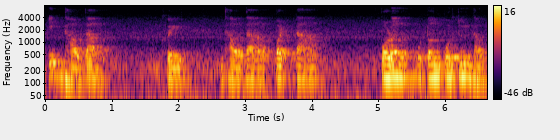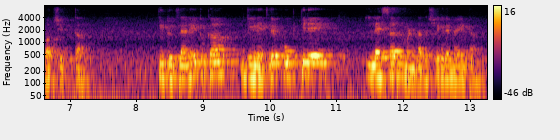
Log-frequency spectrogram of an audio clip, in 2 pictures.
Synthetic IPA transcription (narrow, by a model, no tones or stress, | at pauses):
ek̚d̪ʱawt̪a | kʰəi | d̪ʱawt̪apəɽt̪a | pɔɽonuʈonpoɾt̪uːnd̪ʱawpakɕikt̪a | t̪it̪ut̪ljanet̪ukad͡ʑeɽ̃et̪lekʰuːbkit̪eːk | lesəɾm̤əɳʈ̪at̪əɕekit̪emaiʈ̪a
